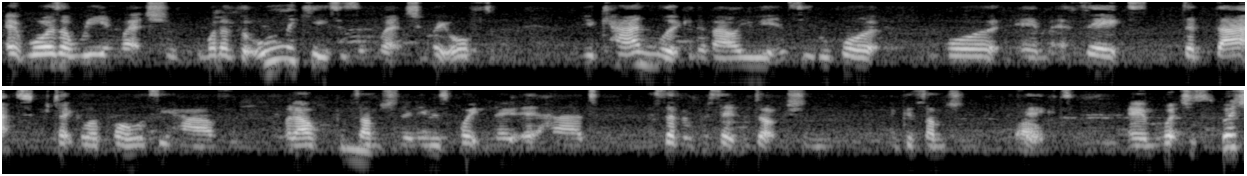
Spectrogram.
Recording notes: we spoke to a number of the attendees at the 7th Global Alcohol Policy Conference in Cape Town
